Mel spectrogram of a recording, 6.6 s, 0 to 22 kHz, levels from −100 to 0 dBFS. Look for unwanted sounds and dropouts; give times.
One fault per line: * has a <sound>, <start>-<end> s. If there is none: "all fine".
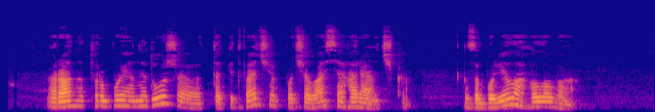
all fine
